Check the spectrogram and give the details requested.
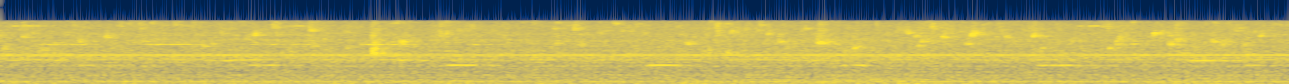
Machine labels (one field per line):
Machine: pump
